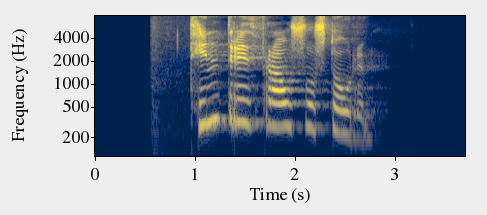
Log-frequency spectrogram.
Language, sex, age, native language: Icelandic, female, 20-29, Icelandic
